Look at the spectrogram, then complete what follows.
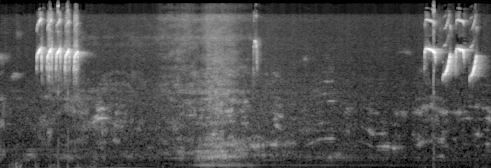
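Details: Glatik batu (cinereous tit) lure song: a rapid series of five bright, high notes, then a brief scraping rustle in the middle, and another run of four sharp, downslurred whistles at the end.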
